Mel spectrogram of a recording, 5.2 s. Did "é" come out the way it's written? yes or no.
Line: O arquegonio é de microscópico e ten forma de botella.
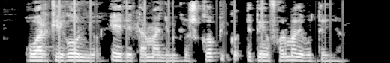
yes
